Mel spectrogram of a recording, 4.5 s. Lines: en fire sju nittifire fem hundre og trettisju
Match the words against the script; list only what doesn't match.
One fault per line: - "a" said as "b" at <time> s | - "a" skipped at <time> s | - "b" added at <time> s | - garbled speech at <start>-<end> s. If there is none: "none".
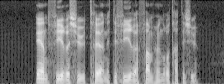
- "tre" added at 1.8 s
